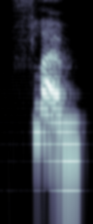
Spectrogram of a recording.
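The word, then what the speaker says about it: phlegm: For example, flem.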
